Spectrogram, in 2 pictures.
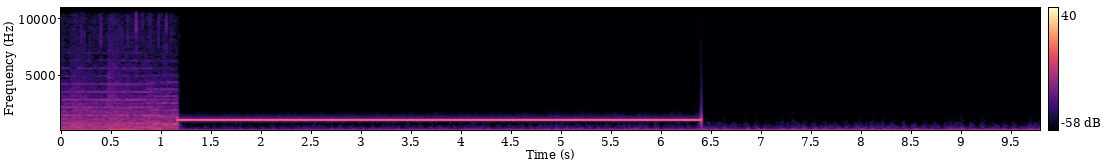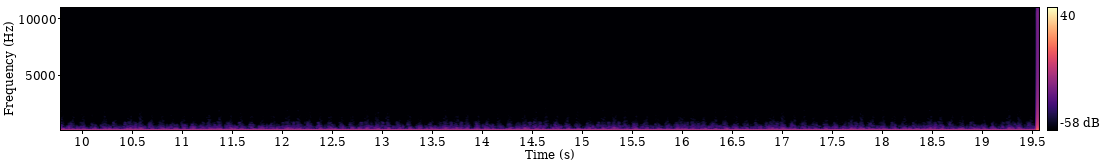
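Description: Music cuts off about a second in and gives way to a steady, high electronic sine tone that holds for about five seconds and stops with a click. Under it, and on after it, a deep low electronic hum swells over the first several seconds and then holds steady as the loudest sound.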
